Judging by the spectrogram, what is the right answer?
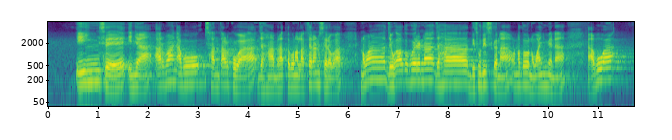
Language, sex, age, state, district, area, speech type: Santali, male, 30-45, West Bengal, Jhargram, rural, spontaneous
